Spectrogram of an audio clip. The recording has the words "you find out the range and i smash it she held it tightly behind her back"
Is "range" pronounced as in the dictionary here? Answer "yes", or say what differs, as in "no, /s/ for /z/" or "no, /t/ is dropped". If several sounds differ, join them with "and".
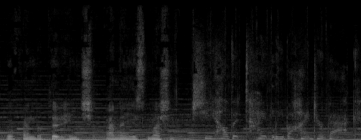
no, /tʃ/ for /dʒ/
